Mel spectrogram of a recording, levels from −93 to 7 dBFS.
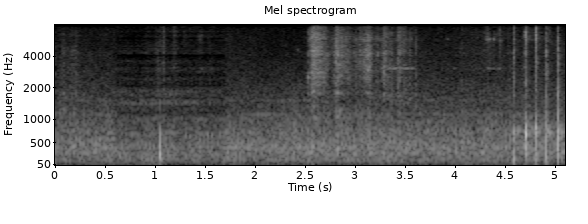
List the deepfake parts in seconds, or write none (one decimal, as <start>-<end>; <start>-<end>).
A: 0.6-1.7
